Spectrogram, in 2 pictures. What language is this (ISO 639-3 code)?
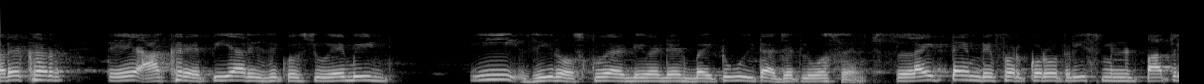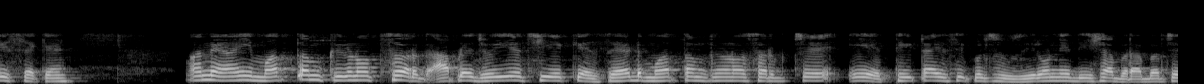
guj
